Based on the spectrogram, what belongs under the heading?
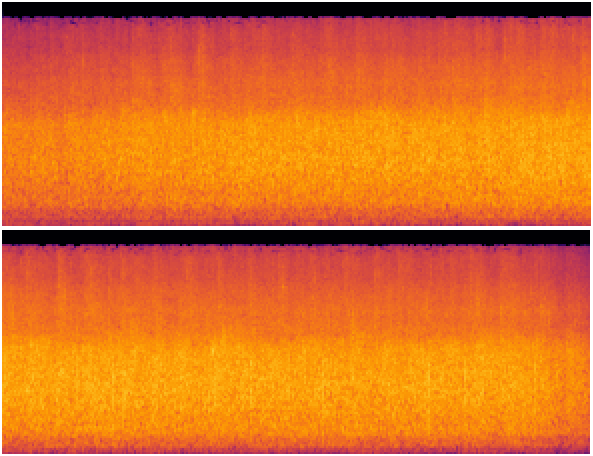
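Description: A church audience gives a standing ovation, with dense, steady applause from many hands that stays loud and even for about twelve seconds, with no voices rising above it.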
